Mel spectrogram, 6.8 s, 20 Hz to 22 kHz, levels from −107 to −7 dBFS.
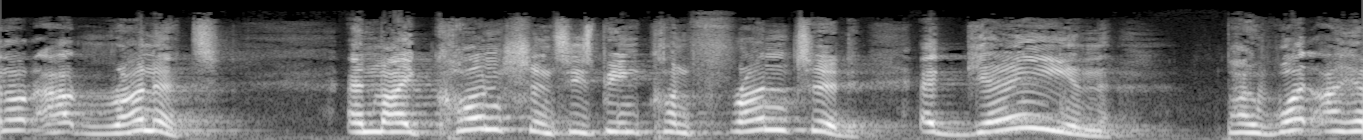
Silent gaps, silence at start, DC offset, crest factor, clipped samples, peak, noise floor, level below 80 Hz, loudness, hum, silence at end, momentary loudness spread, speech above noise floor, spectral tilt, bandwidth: none; 0 s; under 0.1%; 16 dB; under 0.1%; -4 dBFS; -50 dBFS; -54 dBFS; -18 LUFS; none; 0 s; 9 LU; 32 dB; -3.5 dB/octave; 13.5 kHz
